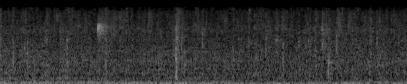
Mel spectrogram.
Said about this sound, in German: Sanfter bis kräftiger Regen, perfekt geeignet zum Einschlafen, für die Meditation oder für Wellnessbereiche.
